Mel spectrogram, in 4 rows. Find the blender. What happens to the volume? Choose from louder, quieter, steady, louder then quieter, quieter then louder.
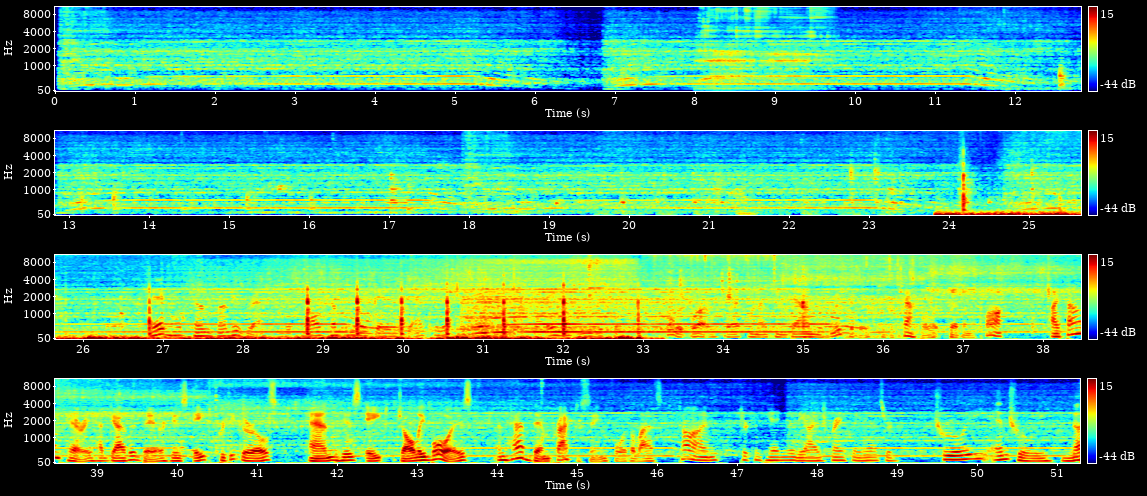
louder then quieter.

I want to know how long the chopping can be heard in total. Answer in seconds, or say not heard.
9 s.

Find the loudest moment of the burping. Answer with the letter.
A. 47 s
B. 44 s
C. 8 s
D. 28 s
C.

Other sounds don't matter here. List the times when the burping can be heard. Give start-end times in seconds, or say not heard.
8.0-9.8.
